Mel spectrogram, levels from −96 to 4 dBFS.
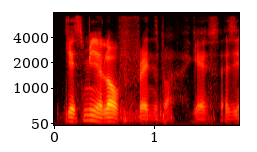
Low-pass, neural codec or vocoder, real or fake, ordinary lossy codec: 7.2 kHz; none; real; none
